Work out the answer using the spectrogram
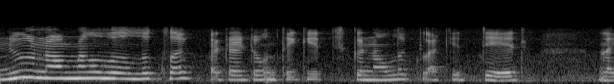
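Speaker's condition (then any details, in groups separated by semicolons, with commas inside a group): Ataxia; affects mouth and tongue coordination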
